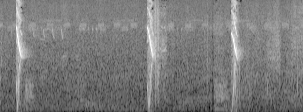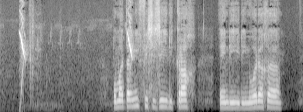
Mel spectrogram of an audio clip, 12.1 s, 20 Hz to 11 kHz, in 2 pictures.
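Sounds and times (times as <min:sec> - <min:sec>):
cheetah's bird-like chirping call: 0:00.2 - 0:03.5, 0:04.1 - 0:05.4, 0:06.4 - 0:08.9
speech: 0:08.4 - 0:11.8.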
